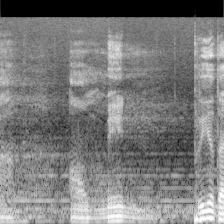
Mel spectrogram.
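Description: A man's voice talking in Telugu over background music, with a held steady note underneath. There is a short break in the voice in the first half-second or so.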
